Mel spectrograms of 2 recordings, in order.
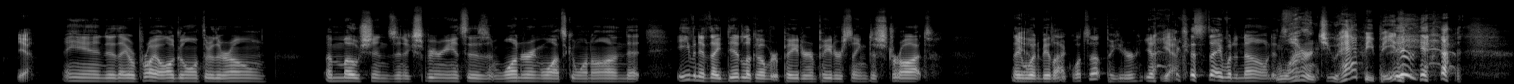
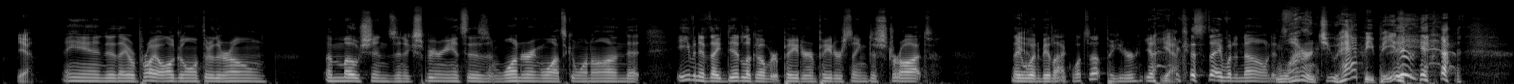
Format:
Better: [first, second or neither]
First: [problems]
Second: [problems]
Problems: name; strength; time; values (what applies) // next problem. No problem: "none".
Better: second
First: thin; very slightly; fading below 300 Hz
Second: none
